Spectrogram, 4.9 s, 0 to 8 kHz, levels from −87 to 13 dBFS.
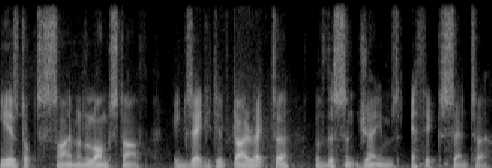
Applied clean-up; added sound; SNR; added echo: neural separator model SepFormer DNS4.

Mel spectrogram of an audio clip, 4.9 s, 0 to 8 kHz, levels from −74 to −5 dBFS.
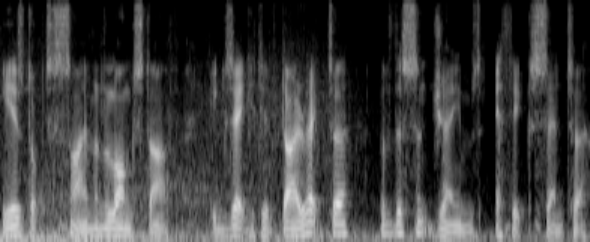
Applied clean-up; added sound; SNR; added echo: none; Boom; 12 dB; none.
